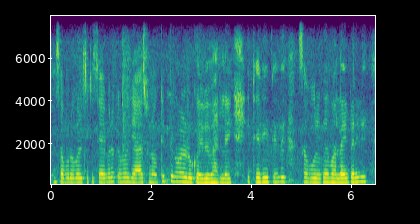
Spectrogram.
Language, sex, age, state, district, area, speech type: Odia, female, 18-30, Odisha, Jagatsinghpur, rural, spontaneous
